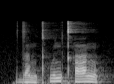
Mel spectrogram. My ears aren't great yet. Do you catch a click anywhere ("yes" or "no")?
no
